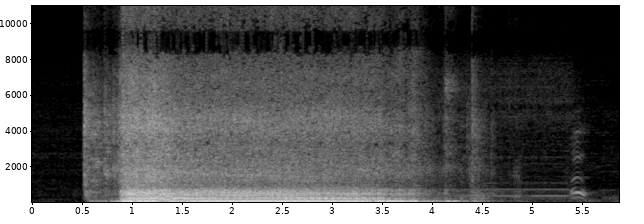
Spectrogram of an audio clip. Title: First fire of Roxanne , with the old mill . Had a stuck needle & seat & a vacuum leak . Fixed now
